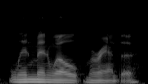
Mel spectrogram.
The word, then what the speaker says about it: Lin-Manuel Miranda: Lin-Manuel Miranda.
